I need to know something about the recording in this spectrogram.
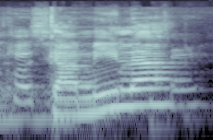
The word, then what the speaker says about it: Camila: So, Camila, Bea, and she wants to say something. My name's Camila, not Kama. And it's spelled K A M I L A.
